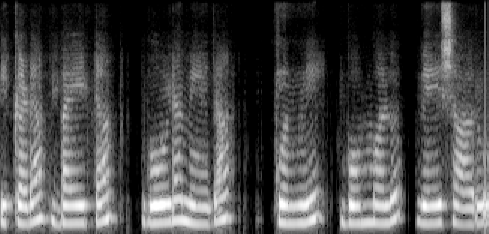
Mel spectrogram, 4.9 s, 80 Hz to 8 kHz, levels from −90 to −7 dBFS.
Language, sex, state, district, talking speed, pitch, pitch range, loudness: Telugu, female, Telangana, Mahabubabad, 85 wpm, 225 Hz, 220-255 Hz, -16 LUFS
